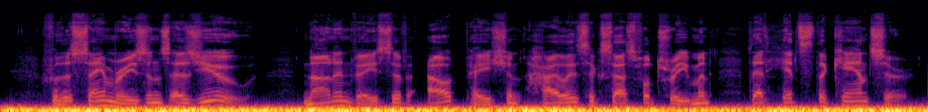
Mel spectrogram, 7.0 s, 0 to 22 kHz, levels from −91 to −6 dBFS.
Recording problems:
low rumble; loud; throughout; 8 dB below the speech

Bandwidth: 14.5 kHz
